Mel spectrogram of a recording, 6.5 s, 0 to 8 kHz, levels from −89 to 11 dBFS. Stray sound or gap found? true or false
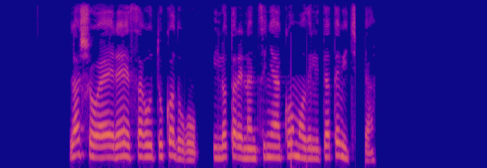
true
